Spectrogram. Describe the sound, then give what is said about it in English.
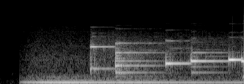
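An ice cream truck's chiming jingle, heard in the afternoon by someone getting out of a car at home, plays a stepping melody of bright electronic notes over a steady low engine rumble, moderately loud, with no talking. “The ice cream man.”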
